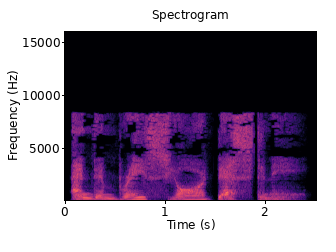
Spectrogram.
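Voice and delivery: slow, dark crone voice; ominous witch. Acted. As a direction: intone it like a prophecy. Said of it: "she said ominously".

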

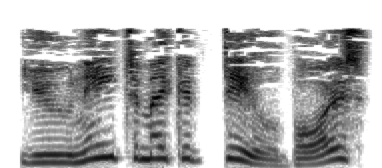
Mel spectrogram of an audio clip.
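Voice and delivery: a hostage duchess coolly taking charge; steady duchess voice. A narrator's reading. Captive duchess telling the men to make a deal, steady and firm.

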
